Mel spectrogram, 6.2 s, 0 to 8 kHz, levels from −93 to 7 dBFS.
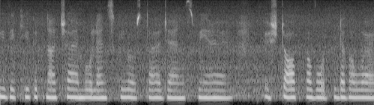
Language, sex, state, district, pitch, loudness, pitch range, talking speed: Hindi, female, Punjab, Kapurthala, 225 Hz, -17 LUFS, 215-235 Hz, 165 wpm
